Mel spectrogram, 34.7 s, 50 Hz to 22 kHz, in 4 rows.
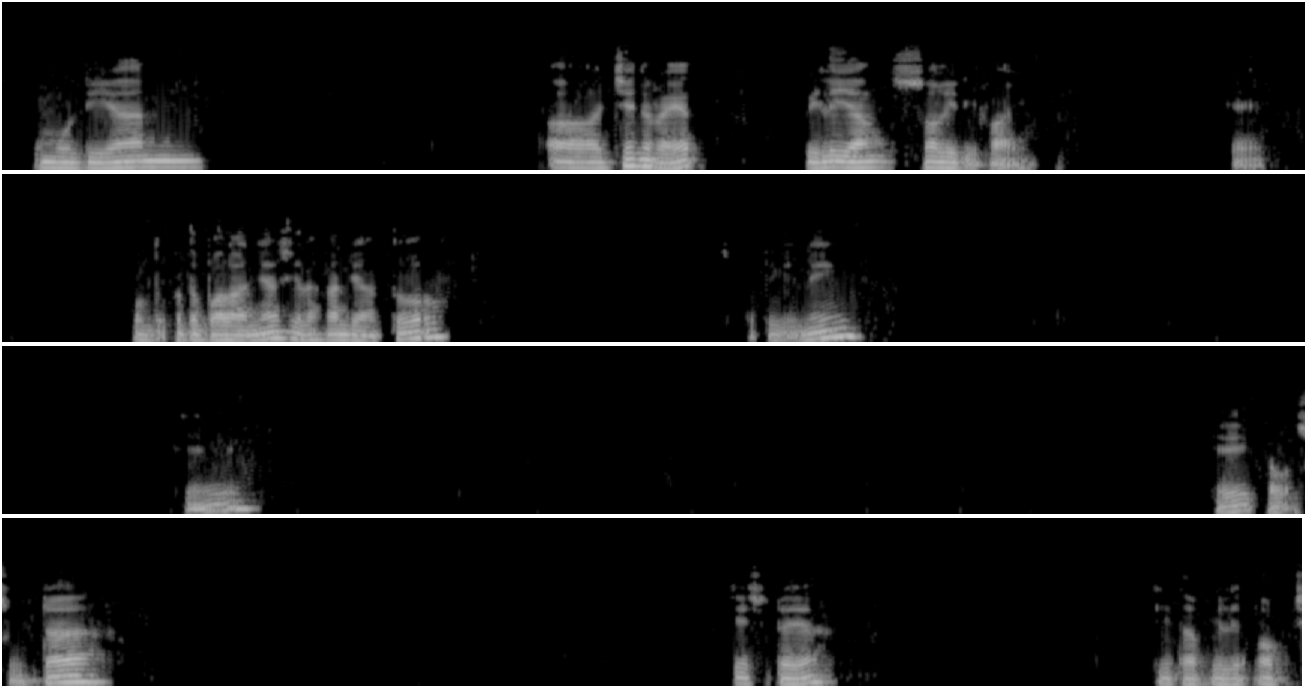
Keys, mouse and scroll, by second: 9.8 click, 10.1 click, 10.5 click, 10.9 click, 11.5 click, 14.3 click, 15.4-19.8 middle drag, 21.5 click, 23.5 click, 25.1 click, 25.6-26.0 scroll down 1, 26.4-30.6 middle drag, 33.0-34.0 drag.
